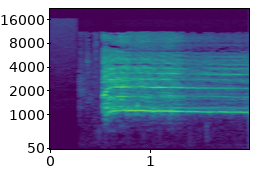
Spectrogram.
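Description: A loud, shrill animal screech bursts in after a brief faint lead-in and holds as one steady, high-pitched wail, easing slightly toward the end. No one speaks.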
